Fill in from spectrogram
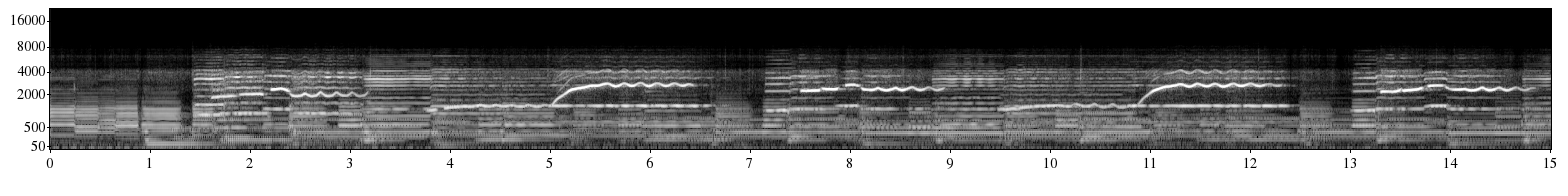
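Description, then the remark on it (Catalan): A jaunty melody is whistled with sliding, swooping notes over a full, steady instrumental accompaniment that plays throughout without any talking: the opening theme of the 1957 detective series Richard Diamond, Private Detective, whistled by its star Dick Powell. “Una sèrie que començava amb aquesta melodia xiulada per Dick Powell, el seu protagonista.”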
